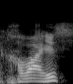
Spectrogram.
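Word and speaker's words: خواہش: होगा कि ईश नहीं ख्वाहिश नहीं होता है वो साइलेंट रहता है हम नहीं बता ख्वाहिश आपकी तो हल्का सा वो ई ऐसे लिखेंगे करेंगे हम ये साइलेंट जनरली रहता है ए वाऊ ख्वाहिश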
